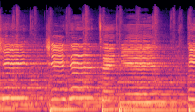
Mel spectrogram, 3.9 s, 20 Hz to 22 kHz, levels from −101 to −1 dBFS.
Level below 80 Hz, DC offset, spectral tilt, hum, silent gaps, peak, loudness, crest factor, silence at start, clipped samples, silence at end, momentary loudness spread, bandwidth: -28 dBFS; under 0.1%; -3.5 dB/octave; none; none; -2 dBFS; -13 LUFS; 14 dB; 0 s; under 0.1%; 0 s; 11 LU; 18 kHz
